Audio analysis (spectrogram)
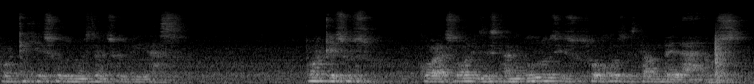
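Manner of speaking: hushed, earnest pulpit talk; intimate sermon. Acted. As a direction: lean in and confide it to the congregation. Intimate low preaching passage.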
